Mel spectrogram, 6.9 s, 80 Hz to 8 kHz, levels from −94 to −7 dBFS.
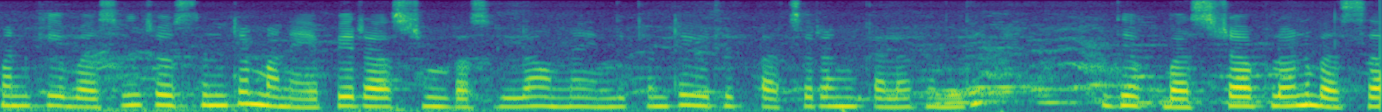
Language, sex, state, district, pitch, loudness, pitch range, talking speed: Telugu, female, Andhra Pradesh, Srikakulam, 240 Hz, -18 LUFS, 225-255 Hz, 200 wpm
